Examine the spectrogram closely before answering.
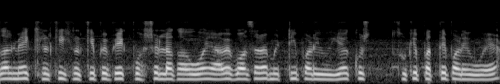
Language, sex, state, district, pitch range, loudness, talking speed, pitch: Hindi, female, Bihar, Araria, 245-265 Hz, -15 LUFS, 310 wpm, 255 Hz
